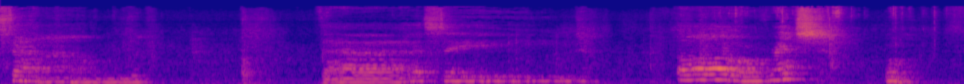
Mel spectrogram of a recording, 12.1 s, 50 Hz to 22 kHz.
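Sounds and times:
woman singing unaccompanied: 0:04.0 - 0:07.5, 0:08.5 - 0:10.4.

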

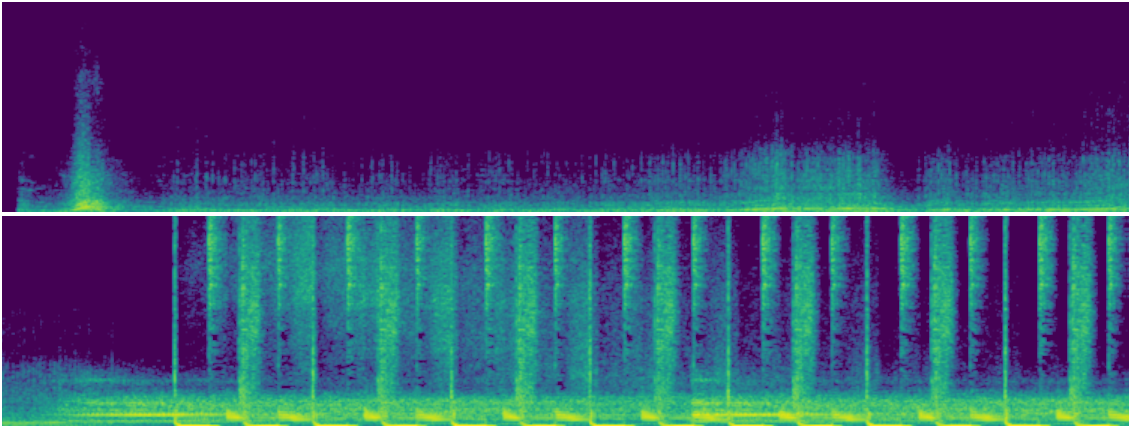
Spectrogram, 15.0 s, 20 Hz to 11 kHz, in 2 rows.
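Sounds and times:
road noise: 0:00.1 - 0:15.0
car engine running: 0:00.2 - 0:15.0.

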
